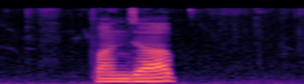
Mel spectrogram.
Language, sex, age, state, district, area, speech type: Santali, male, 30-45, West Bengal, Purulia, rural, spontaneous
